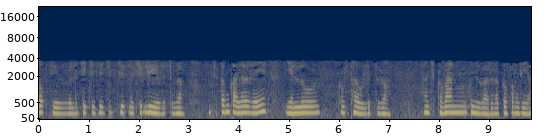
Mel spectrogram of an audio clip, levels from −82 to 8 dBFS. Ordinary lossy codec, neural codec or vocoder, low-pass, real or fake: MP3, 16 kbps; codec, 16 kHz, 2 kbps, X-Codec, WavLM features, trained on Multilingual LibriSpeech; 3.6 kHz; fake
